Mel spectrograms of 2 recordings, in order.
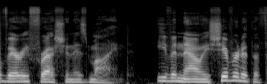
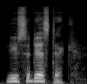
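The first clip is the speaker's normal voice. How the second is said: plain reading voice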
